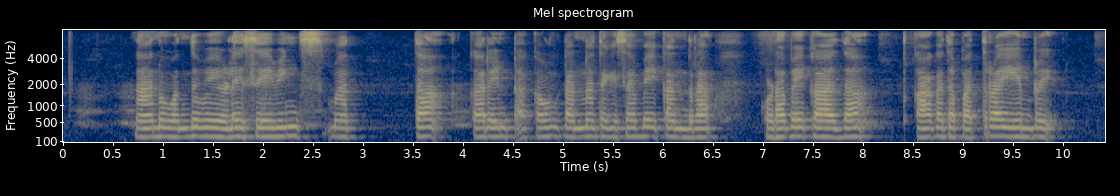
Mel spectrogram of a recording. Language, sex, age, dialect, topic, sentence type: Kannada, female, 36-40, Central, banking, question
